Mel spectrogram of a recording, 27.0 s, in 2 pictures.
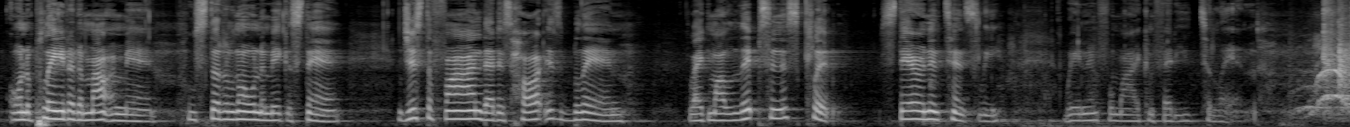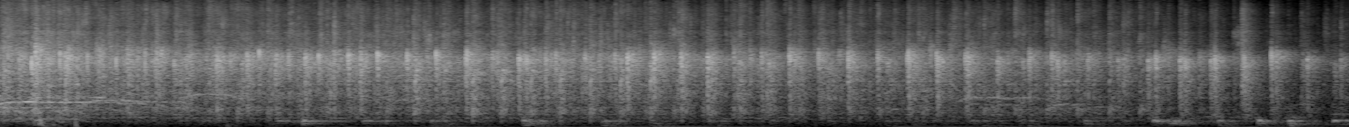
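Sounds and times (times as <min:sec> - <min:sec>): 
speech: 0:00.1 - 0:13.3
faint cheers: 0:12.9 - 0:18.3, 0:22.8 - 0:25.1
audience applause: 0:12.9 - 0:26.9.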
